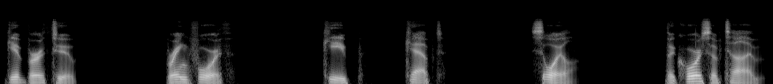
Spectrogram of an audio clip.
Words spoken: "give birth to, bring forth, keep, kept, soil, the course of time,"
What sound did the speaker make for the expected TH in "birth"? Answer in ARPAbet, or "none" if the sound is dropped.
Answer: TH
